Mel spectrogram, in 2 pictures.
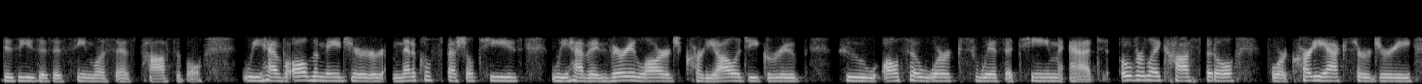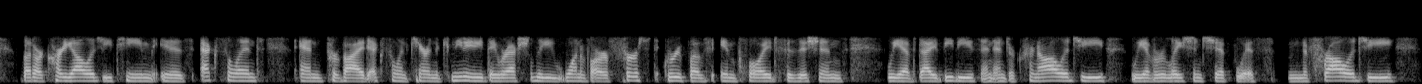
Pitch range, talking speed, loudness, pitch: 155-170 Hz, 140 wpm, -20 LUFS, 160 Hz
